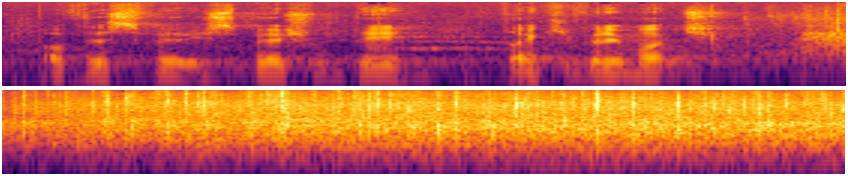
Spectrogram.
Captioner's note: applause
